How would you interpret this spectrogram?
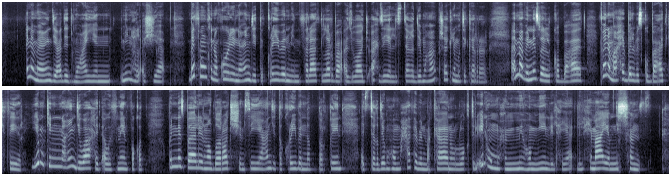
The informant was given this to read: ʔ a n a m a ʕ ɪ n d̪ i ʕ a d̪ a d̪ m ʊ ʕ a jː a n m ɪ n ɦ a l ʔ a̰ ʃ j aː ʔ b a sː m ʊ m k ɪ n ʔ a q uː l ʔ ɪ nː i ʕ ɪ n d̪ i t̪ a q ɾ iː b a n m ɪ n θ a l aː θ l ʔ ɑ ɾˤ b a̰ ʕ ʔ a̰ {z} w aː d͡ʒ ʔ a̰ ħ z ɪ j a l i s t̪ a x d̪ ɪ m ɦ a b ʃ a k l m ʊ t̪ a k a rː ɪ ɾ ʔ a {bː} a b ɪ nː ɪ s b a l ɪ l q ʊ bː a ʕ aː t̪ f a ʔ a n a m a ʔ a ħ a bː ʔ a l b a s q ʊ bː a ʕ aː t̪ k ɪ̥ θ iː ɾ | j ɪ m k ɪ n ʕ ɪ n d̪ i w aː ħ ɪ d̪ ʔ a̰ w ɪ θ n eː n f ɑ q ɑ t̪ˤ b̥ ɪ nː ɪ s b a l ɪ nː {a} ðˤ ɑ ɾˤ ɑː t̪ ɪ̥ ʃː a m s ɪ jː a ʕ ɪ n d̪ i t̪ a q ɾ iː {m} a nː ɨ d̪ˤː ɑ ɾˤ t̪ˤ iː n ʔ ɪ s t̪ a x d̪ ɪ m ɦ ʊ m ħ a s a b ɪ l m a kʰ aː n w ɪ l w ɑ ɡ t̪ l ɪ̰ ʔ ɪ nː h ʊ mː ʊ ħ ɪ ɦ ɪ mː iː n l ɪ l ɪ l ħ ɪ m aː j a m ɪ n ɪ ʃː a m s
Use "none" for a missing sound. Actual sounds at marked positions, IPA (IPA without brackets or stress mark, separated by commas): z, mː, ɑ, b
